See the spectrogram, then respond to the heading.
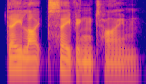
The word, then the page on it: daylight-saving time: British English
